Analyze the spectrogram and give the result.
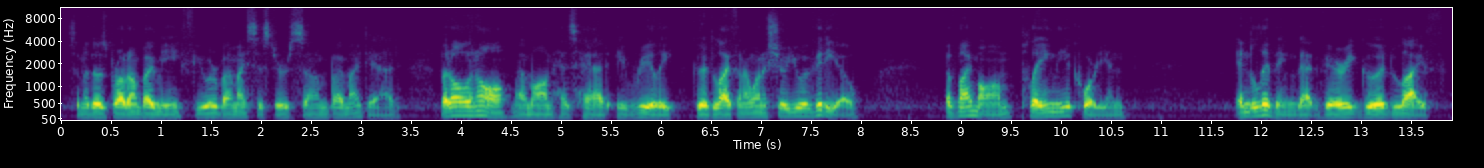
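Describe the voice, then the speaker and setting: A man's voice: sits low, darkish tone. A man hosting a podcast, earnestly reading a scripted introduction. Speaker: podcast host.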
